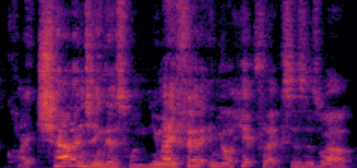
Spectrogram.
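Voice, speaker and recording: Breathless fitness trainer in an echoey room. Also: male voice, fairly high pitch, moderate pace, far from the mic. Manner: encouraging, joking, breathing hard between exercises. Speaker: personal trainer. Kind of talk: talking through a home workout.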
